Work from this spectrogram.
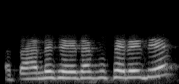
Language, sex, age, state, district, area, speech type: Odia, female, 45-60, Odisha, Nayagarh, rural, conversation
